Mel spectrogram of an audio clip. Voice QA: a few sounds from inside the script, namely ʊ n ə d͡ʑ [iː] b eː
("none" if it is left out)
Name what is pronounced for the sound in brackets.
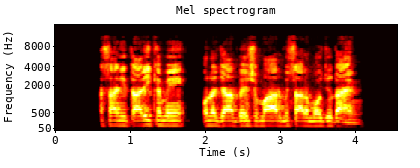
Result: aː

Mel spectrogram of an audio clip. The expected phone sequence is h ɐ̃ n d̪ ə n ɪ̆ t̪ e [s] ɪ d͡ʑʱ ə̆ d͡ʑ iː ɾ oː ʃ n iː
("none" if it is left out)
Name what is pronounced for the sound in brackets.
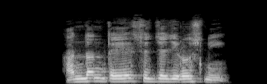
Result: s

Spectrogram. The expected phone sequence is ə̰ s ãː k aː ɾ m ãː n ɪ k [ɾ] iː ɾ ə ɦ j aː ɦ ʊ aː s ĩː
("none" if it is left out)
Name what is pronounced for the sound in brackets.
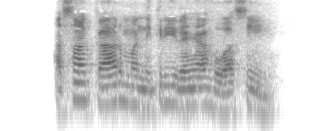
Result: ɾ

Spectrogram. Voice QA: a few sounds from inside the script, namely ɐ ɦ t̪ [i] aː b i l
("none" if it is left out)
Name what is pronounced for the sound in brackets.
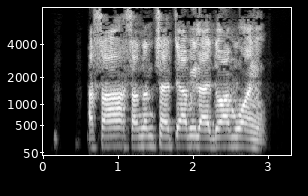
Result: j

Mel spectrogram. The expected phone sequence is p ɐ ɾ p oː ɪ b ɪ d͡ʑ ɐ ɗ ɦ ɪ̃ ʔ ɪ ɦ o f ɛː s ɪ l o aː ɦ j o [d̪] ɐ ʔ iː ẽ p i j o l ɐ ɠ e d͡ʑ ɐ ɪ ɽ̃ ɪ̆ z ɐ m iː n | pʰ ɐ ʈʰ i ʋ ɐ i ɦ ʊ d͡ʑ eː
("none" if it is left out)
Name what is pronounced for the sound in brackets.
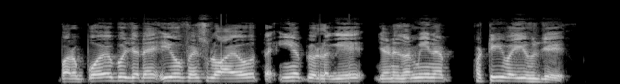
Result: t̪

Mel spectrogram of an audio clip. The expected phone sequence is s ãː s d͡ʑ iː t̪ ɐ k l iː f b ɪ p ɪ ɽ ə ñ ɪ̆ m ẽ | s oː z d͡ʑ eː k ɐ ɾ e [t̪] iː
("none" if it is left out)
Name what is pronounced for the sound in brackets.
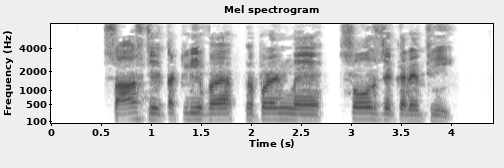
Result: t̪ʰ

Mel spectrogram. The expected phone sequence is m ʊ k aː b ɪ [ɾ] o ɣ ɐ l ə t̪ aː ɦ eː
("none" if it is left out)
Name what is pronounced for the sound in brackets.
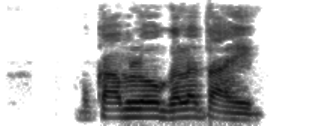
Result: l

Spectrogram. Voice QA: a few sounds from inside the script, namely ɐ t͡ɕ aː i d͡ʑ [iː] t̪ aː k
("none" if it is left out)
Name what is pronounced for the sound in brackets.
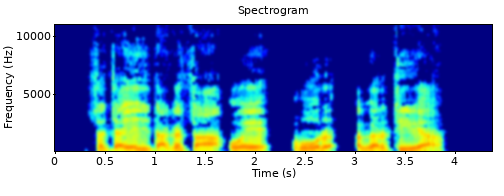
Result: iː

